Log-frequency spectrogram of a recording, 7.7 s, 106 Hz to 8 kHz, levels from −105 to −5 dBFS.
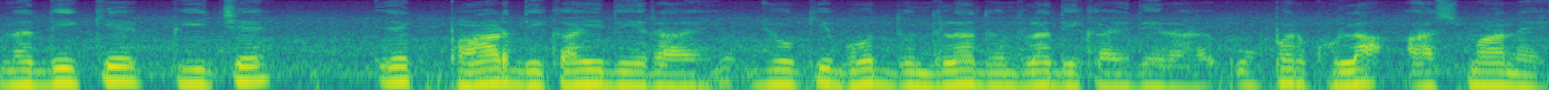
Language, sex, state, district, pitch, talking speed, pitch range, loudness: Hindi, male, Chhattisgarh, Bilaspur, 135 Hz, 170 wpm, 125-145 Hz, -21 LUFS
